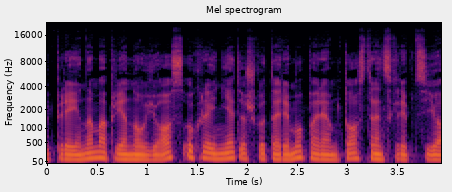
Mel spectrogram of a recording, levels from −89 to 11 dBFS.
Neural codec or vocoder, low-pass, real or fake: none; 19.8 kHz; real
